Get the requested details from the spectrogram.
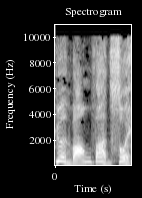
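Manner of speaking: loud drawn-out cheering.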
